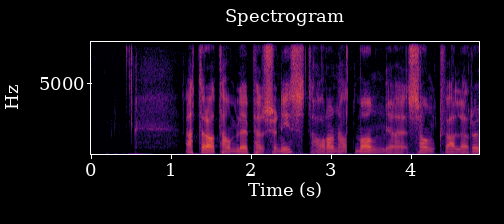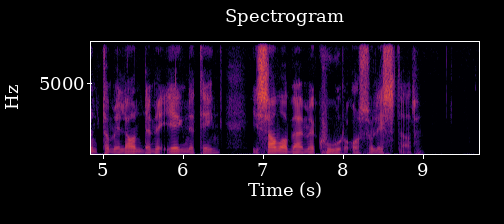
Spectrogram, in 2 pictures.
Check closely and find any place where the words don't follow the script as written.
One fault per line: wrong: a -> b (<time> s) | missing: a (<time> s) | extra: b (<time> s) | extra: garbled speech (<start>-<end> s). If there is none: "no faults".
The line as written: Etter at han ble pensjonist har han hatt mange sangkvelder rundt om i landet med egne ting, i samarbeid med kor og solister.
no faults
